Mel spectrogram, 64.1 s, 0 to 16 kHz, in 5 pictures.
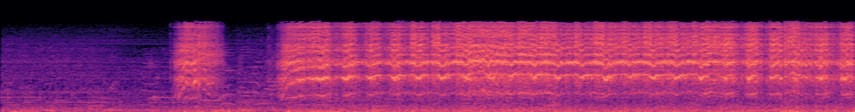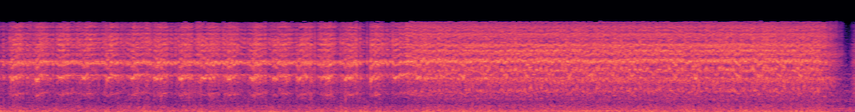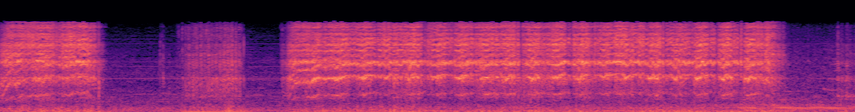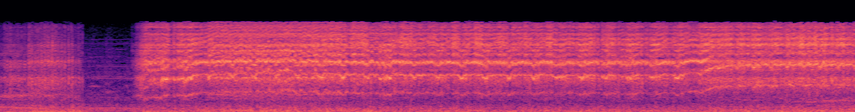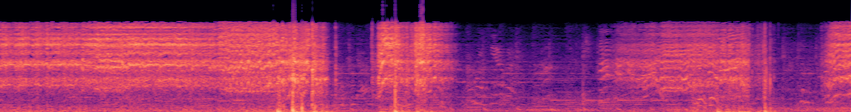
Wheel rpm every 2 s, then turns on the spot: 0, 30, 110, 160, 160, 170, 160, 160, 160, 160, 160, 160, 130, 80, 20, 120, 160, 160, 130, 30, 80, 160, 170, 160, 180, 230, 220, 210, 90, 10, 40, 50.
38-40 56-58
